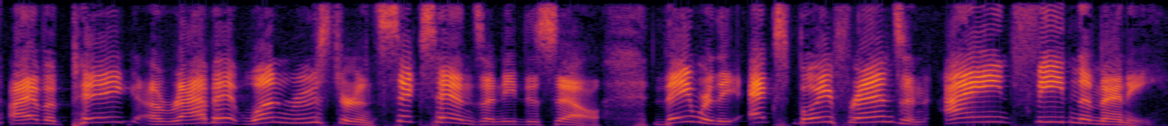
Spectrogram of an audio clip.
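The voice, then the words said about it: Put-on Southern US accent. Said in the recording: “Now you got me in a southern accent.”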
